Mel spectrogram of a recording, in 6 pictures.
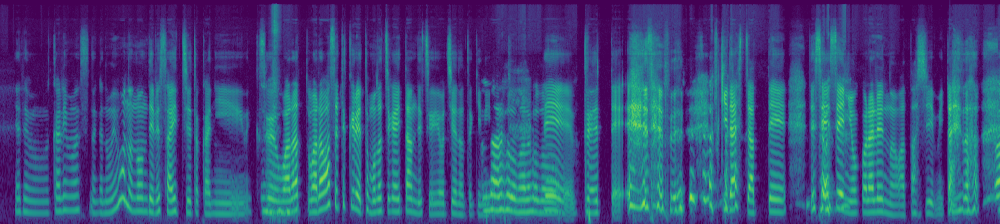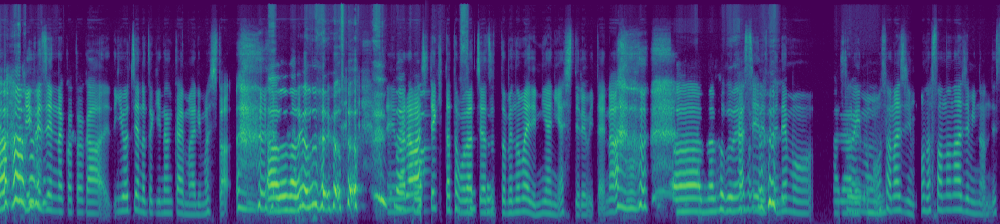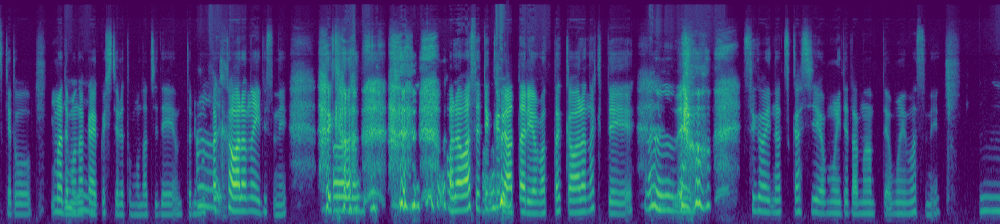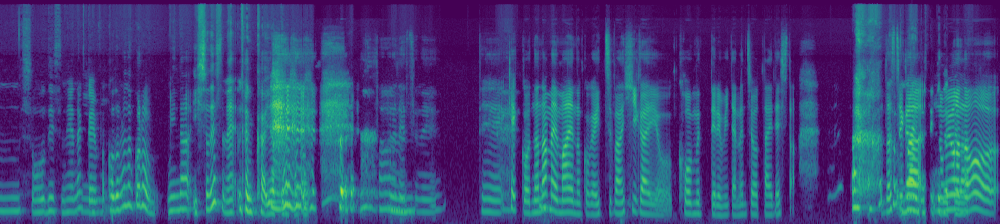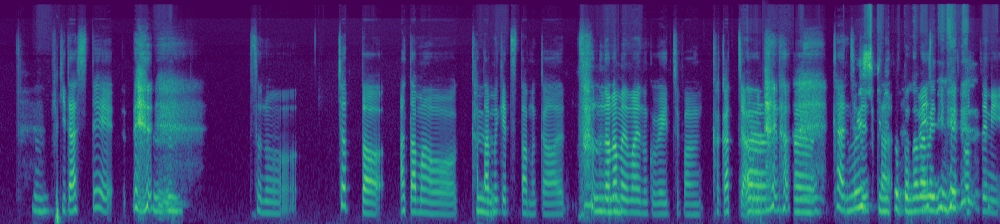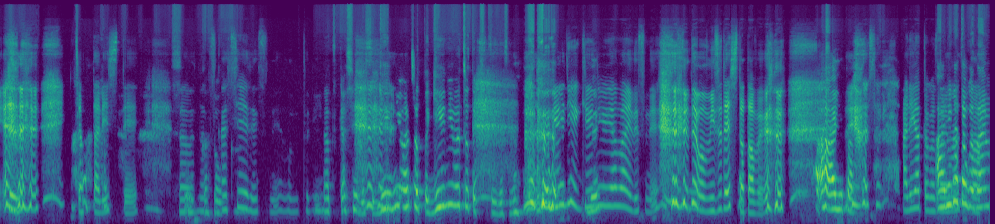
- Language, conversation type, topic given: Japanese, unstructured, 食べ物にまつわる子どもの頃の思い出を教えてください。?
- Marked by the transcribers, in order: chuckle; unintelligible speech; laughing while speaking: "え、全部"; chuckle; laugh; laughing while speaking: "みたいな"; chuckle; laughing while speaking: "なるほど"; distorted speech; chuckle; chuckle; laughing while speaking: "なんか"; chuckle; unintelligible speech; chuckle; laughing while speaking: "れも"; sniff; other background noise; chuckle; laughing while speaking: "なんかやってること"; chuckle; chuckle; unintelligible speech; laugh; laughing while speaking: "その"; laughing while speaking: "みたいな"; unintelligible speech; chuckle; chuckle; chuckle; unintelligible speech; chuckle; unintelligible speech; laughing while speaking: "は は、よかった"; chuckle; unintelligible speech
